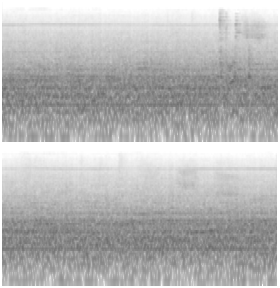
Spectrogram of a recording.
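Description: Steady roar of a gas-fired glory hole and the hot shop's exhaust, with a faint steady hum under it and a few light clicks about three seconds in.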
